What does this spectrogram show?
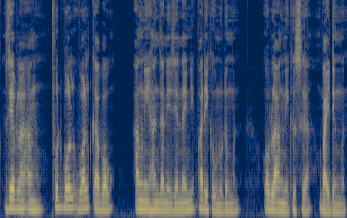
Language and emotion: Bodo, sad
